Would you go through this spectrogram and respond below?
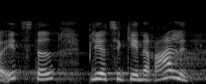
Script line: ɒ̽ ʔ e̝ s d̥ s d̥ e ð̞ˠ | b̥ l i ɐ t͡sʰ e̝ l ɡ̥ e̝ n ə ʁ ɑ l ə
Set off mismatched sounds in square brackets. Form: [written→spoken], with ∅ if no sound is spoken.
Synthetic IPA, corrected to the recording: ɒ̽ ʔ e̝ [s→∅] d̥ s d̥ e ð̞ˠ | b̥ l i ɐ t͡sʰ e̝ l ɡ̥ e̝ n ə ʁ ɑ l ə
